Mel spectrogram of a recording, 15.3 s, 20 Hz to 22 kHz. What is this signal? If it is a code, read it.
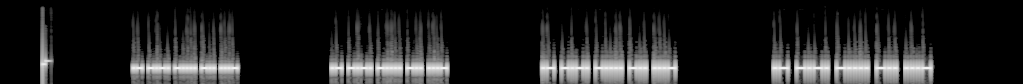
Morse code, heard as a keyed tone, about 33 wpm, 700 Hz. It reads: AC6DV AC6DV AC6DV AC6DV
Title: Speed Racing - USA 2x2 Call Signs 28wpm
